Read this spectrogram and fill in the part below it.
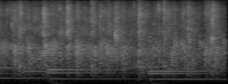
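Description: A church congregation at a Sunday service claps steadily throughout to welcome new members, with a held keyboard tone beneath the dense applause.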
